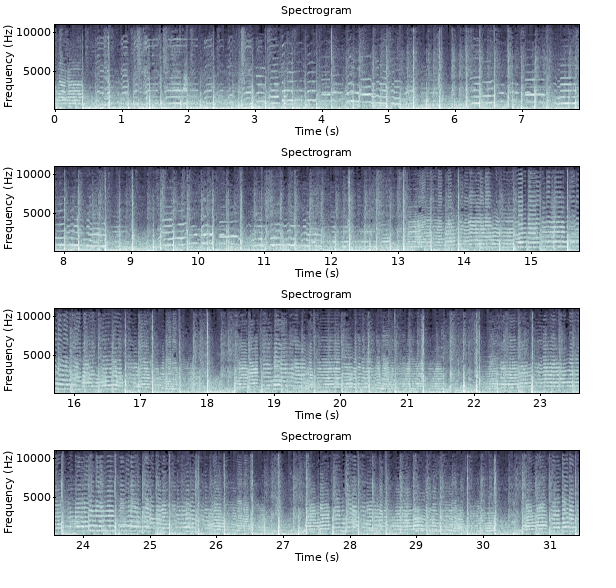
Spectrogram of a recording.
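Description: Live band music: a brass horn playing a wavering melody over a steady, driving drum beat.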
